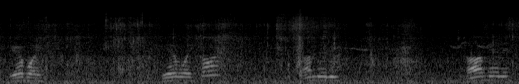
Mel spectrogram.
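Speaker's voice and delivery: coaxing an animal. Real, not acted. Guide coaxing monkeys to come down.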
